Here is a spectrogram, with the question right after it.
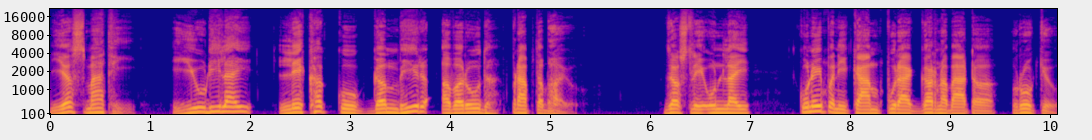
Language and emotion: Nepali, neutral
